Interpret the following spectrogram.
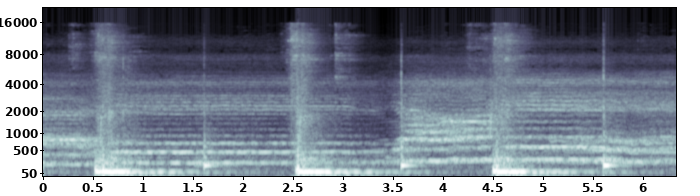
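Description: Ethiopian Orthodox choir chanting a hymn together, held notes sung by many voices. A deep thump comes about every two seconds, with a lighter strike between each pair, keeping the beat.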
